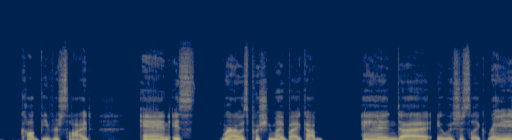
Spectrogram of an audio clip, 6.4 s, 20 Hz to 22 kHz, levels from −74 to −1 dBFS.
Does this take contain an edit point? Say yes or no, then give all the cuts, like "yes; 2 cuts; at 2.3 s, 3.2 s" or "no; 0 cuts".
no; 0 cuts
